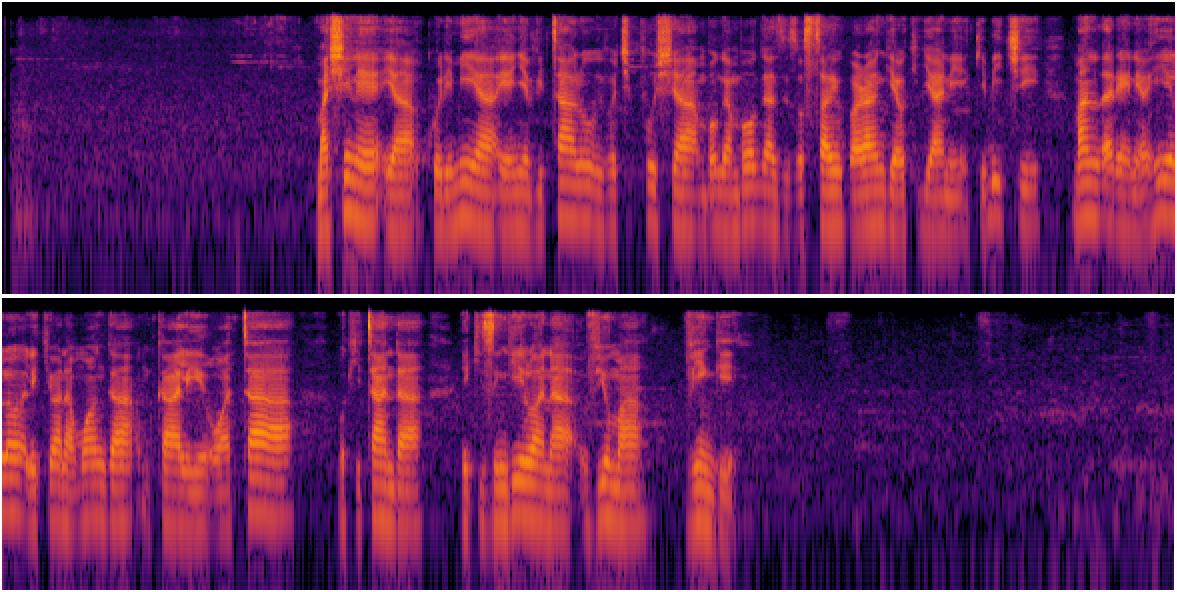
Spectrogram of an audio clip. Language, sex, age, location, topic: Swahili, male, 36-49, Dar es Salaam, agriculture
